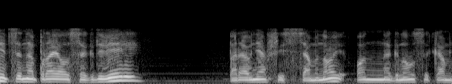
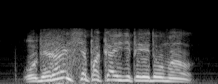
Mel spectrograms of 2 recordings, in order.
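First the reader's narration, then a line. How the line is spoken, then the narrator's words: Yelling. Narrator (Russian): заорал дежурный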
